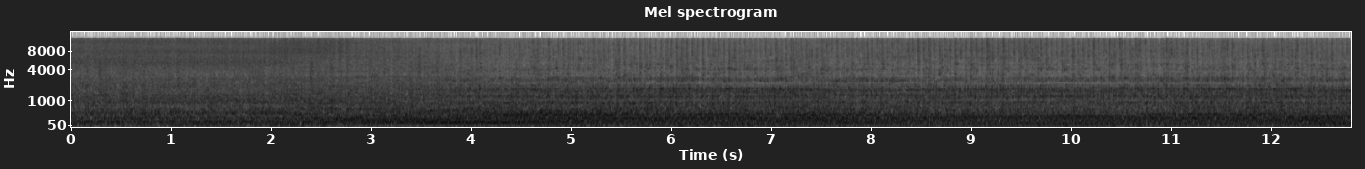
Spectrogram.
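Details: Shoal Runner jet boat engine running on a hose after being swamped with rainwater and mothballed: a steady idle with an uneven knock about three to four per second. The owner suspects the pump-drive u-joints or a seizing front shaft bearing rather than the engine; unconfirmed.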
